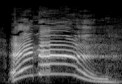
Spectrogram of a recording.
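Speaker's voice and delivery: high, loud enthusiastic amen; loud inner amen. Retold or imitated. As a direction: cheer it out high and strong. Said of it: "at the top of her mental voice".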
